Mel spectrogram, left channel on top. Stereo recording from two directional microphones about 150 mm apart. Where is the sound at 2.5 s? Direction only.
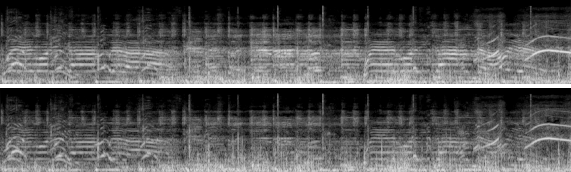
50° right (ahead or behind).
